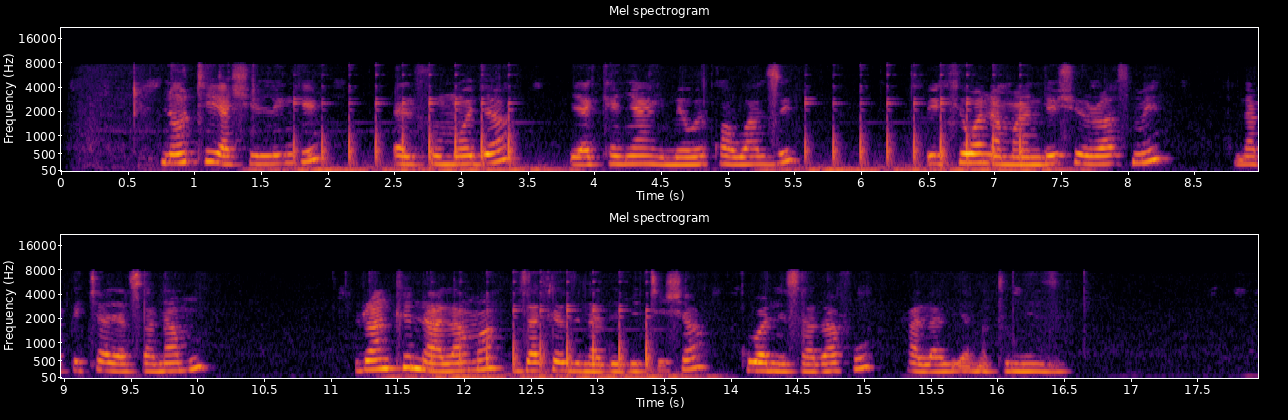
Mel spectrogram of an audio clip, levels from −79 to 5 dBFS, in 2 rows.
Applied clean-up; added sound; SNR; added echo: none; Tap / Glass; 7 dB; none.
